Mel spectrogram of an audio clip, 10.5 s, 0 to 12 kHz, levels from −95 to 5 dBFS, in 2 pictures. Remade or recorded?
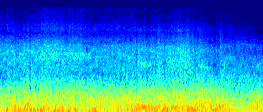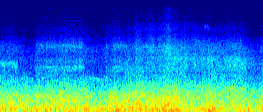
recorded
